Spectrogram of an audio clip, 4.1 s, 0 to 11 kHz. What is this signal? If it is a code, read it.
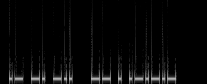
Morse code, heard as a keyed tone, about 22 wpm, 700 Hz. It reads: AND ME.
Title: Sentences from Top 500 Words 22wpm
